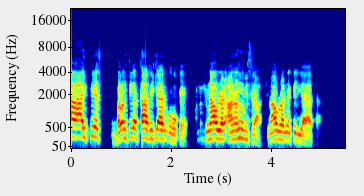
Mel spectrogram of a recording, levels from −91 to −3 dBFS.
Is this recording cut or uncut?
uncut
